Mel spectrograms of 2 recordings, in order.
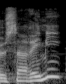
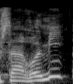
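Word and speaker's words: Saint-Remi: On dit même que Saint-Rémy ou Saint-Remy, hein, les Rémois eux-mêmes ne sont pas d'accord sur comment il faut prononcer, donc moi je dis les deux, comme ça tout le monde est content. Saint-Rémy, Saint-Remy, eh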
